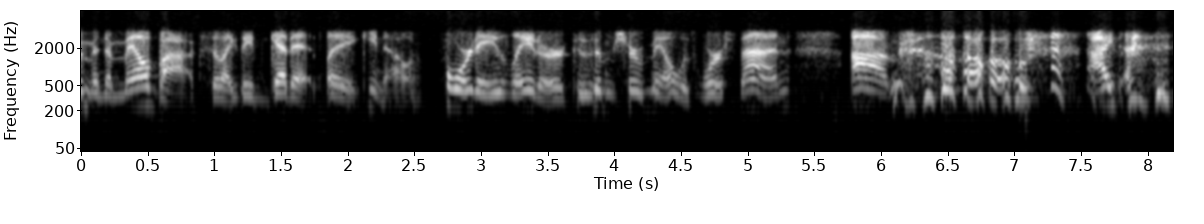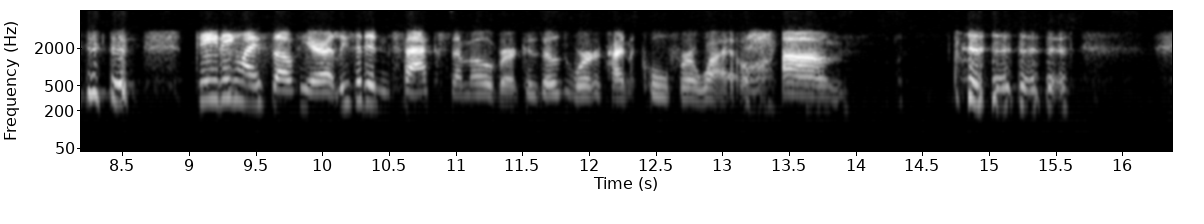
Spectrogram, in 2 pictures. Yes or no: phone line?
yes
